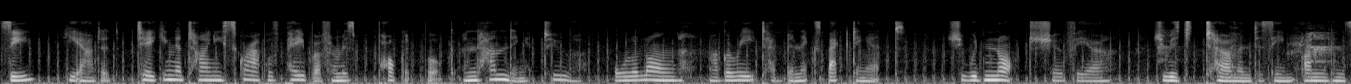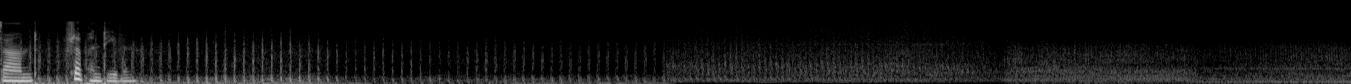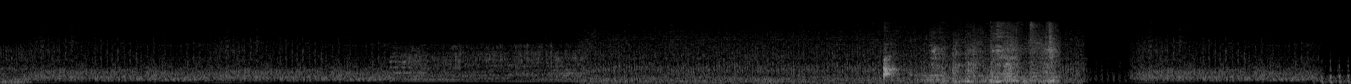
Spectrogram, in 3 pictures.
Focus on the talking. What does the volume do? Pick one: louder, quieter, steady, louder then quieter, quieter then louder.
steady.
